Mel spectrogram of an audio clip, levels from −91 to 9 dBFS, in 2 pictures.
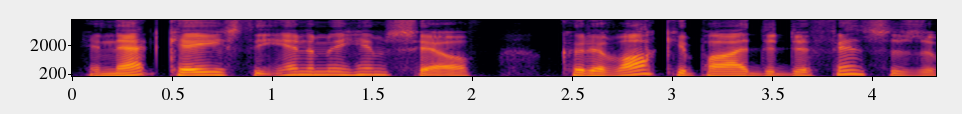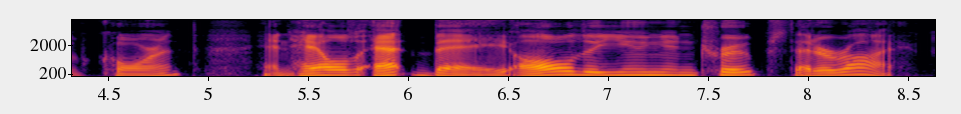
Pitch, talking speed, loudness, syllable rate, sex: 130 Hz, 160 wpm, -21 LUFS, 4.5 syllables/s, male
